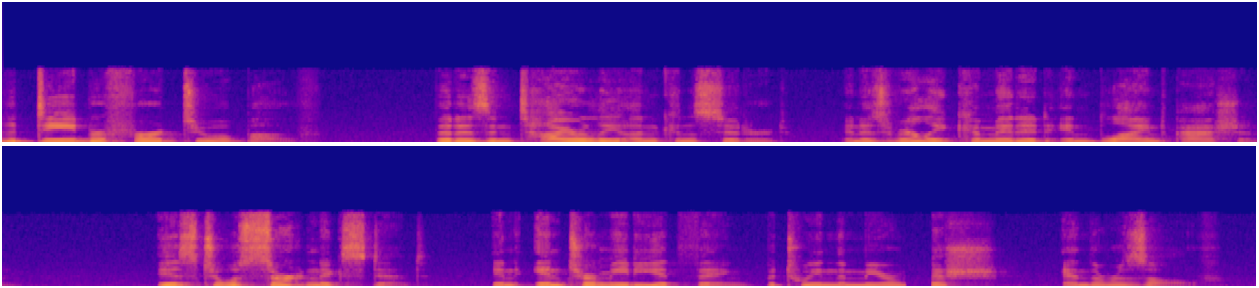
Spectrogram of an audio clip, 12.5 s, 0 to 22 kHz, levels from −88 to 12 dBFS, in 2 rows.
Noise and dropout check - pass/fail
fail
